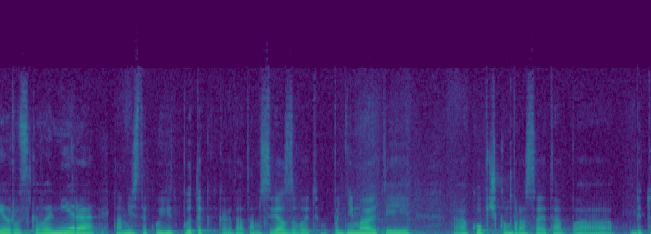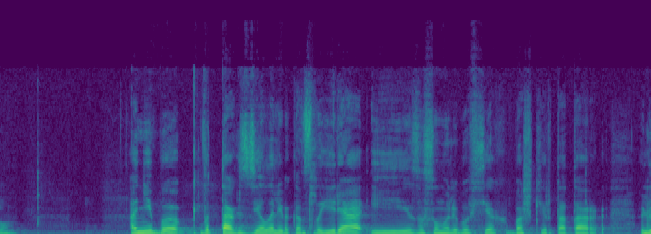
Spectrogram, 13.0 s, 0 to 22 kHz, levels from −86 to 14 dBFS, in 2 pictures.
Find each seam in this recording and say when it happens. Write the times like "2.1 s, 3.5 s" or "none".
1.1 s, 7.3 s, 9.4 s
